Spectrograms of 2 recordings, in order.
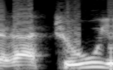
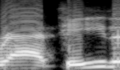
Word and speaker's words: Raty: Ah, ah, ben, selon Elite Prospect, c'est Ratou. Il y en a qui disent Ratty, là, avec, ça s'écrit R-A-T-Y. Moi, de ce que je comprends, c'est Ratou. Mais bon, il va y avoir un débat là-dessus, j'imagine.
